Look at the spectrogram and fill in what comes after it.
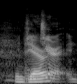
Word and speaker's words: injera: Injera.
